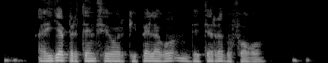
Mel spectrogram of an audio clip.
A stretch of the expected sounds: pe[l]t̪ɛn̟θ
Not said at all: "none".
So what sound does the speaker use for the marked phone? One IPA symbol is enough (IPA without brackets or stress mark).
ɾ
